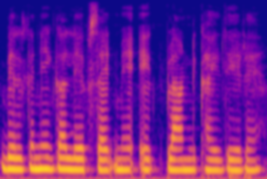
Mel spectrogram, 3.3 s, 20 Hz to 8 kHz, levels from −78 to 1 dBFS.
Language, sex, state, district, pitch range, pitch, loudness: Hindi, female, Arunachal Pradesh, Papum Pare, 175-185 Hz, 180 Hz, -14 LUFS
